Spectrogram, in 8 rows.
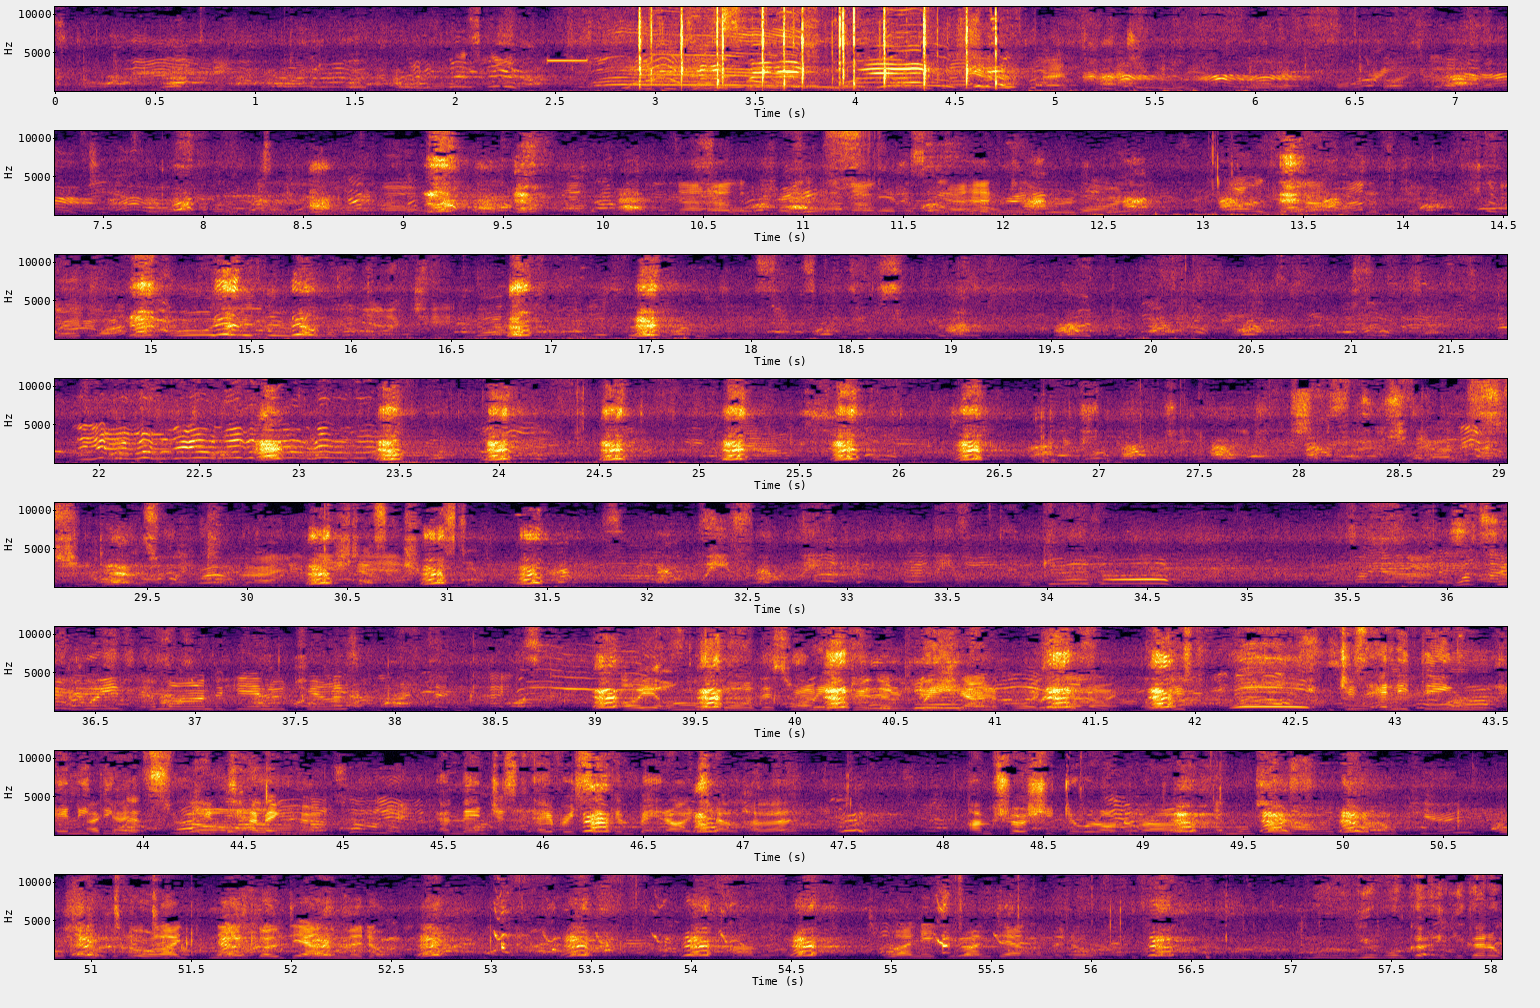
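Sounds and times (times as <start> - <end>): dogs barking and yipping: 7.0 - 11.1, 22.7 - 28.3, 38.8 - 42.1, 49.1 - 55.4, 56.1 - 56.9.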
